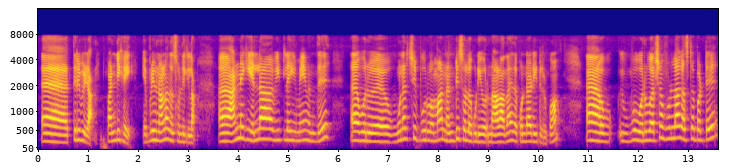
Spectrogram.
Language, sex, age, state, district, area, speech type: Tamil, female, 30-45, Tamil Nadu, Tiruvarur, rural, spontaneous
